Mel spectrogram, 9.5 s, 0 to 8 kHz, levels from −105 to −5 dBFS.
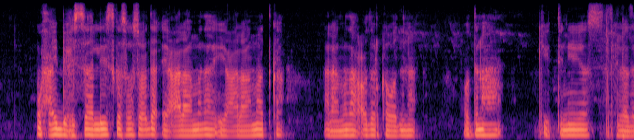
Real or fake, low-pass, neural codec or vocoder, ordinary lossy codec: fake; 7.2 kHz; vocoder, 44.1 kHz, 128 mel bands, Pupu-Vocoder; none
